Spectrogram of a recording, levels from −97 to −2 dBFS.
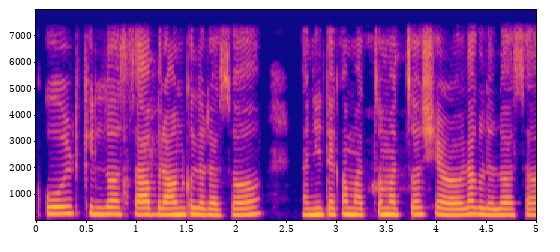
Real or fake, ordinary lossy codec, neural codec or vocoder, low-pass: real; none; none; 7.2 kHz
